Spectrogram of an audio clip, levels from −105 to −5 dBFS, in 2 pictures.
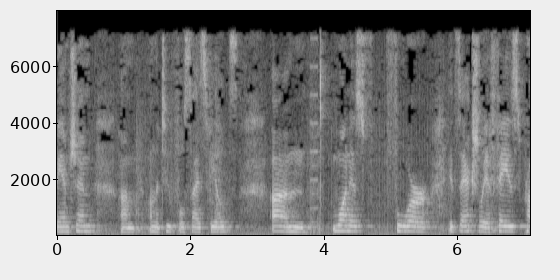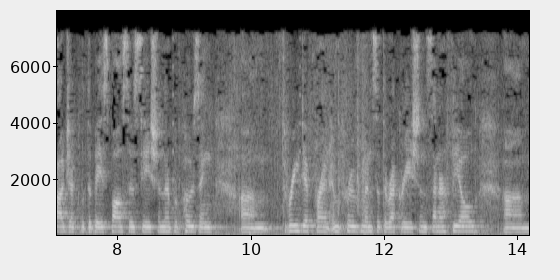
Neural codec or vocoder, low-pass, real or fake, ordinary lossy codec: none; 7.2 kHz; real; MP3, 32 kbps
